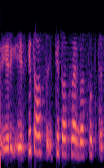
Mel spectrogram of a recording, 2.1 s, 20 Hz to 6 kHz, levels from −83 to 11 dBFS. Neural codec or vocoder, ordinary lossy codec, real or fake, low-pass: none; AAC, 24 kbps; real; 5.4 kHz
